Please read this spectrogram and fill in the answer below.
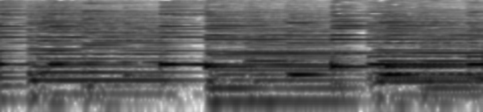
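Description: Sampled harpsichord, the 'Harpsi' sound of the Studiologic Numa Player, playing a melody over low bass notes. The notes change about every half second, and a new low bass note comes in about a second in.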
